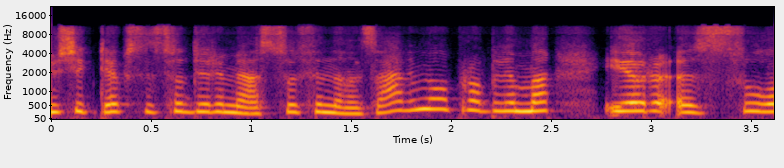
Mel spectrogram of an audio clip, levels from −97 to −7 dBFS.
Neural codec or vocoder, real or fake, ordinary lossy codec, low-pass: codec, 16 kHz in and 24 kHz out, 0.6 kbps, FocalCodec, streaming, 2048 codes; fake; Opus, 32 kbps; 10.8 kHz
